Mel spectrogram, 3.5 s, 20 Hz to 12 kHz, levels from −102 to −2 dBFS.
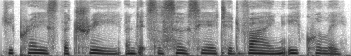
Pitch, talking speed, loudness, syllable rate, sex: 175 Hz, 155 wpm, -19 LUFS, 4.4 syllables/s, female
